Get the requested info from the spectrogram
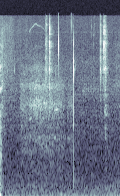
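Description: Near silence: faint room tone with a few soft clicks about a second in.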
